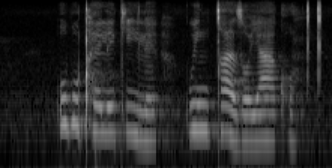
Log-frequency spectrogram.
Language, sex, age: Xhosa, female, 21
